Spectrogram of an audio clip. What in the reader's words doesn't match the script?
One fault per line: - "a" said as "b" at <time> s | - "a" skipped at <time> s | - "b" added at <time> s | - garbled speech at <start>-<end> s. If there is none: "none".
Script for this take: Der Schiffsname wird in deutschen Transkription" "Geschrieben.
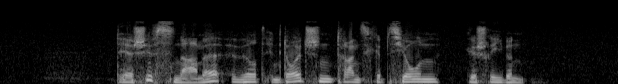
none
